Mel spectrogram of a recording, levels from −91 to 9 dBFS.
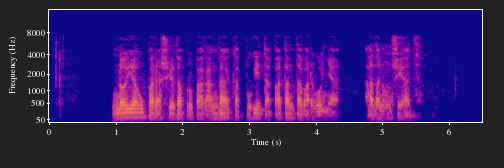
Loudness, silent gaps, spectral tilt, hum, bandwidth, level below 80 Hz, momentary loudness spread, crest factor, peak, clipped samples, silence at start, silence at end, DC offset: -30 LUFS; 0.44-0.93 s; -4.5 dB/octave; none; 7.8 kHz; -66 dBFS; 18 LU; 20 dB; -12 dBFS; under 0.1%; 0.15 s; 0.95 s; under 0.1%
